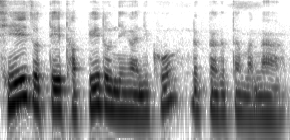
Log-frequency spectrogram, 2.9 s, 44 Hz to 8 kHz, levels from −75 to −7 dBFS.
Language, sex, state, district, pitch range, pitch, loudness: Garo, male, Meghalaya, South Garo Hills, 120-155 Hz, 130 Hz, -18 LUFS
